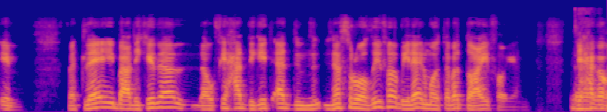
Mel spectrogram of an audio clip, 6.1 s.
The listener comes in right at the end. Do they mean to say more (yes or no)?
no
